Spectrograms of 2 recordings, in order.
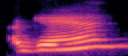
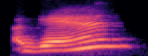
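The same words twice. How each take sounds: No difference in how they are said.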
